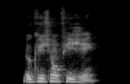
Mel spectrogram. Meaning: set phrase
- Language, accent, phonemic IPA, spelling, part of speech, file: French, France, /lɔ.ky.sjɔ̃ fi.ʒe/, locution figée, noun, LL-Q150 (fra)-locution figée.wav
